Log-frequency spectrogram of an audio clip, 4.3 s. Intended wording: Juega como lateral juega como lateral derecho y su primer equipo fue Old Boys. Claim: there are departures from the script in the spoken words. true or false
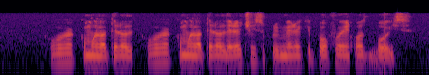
false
